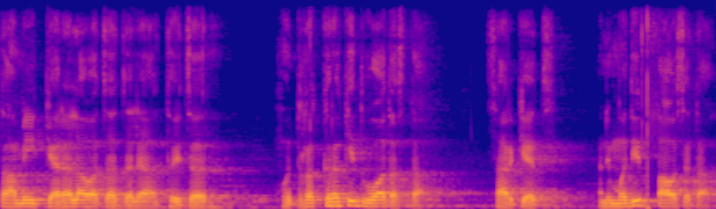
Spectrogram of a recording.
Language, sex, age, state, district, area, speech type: Goan Konkani, male, 18-30, Goa, Bardez, rural, spontaneous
